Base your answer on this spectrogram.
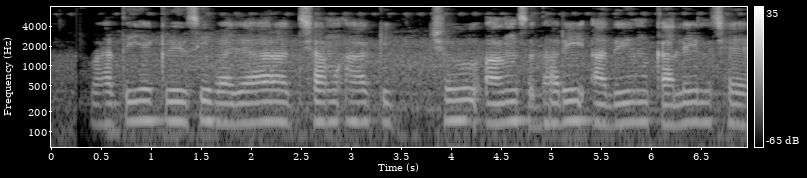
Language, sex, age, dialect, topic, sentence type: Maithili, male, 51-55, Eastern / Thethi, agriculture, statement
